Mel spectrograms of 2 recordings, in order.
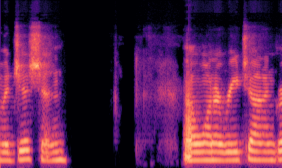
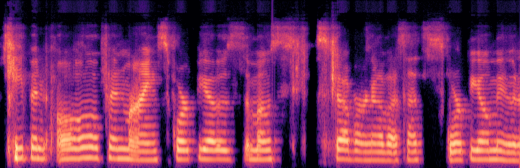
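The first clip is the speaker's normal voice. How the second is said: ordinary talk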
